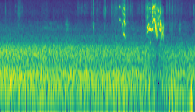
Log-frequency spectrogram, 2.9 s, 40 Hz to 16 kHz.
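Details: Sparrows, among them one without a tail, recorded on 17 January 2022 along the way out. A brief burst of high, sharp chirps comes near the end over steady low traffic-like rumble.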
